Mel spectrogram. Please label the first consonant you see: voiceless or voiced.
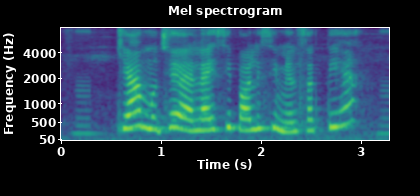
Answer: voiceless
